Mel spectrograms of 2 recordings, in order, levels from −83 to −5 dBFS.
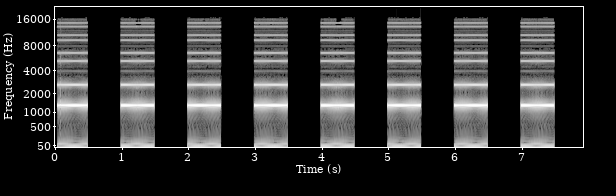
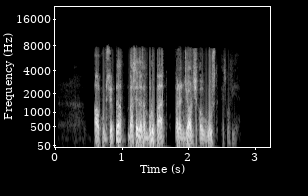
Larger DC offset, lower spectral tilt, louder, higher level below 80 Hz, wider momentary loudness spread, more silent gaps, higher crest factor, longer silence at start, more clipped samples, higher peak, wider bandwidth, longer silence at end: first, 8% vs under 0.1%; second, 0.5 dB/octave vs -5 dB/octave; first, -7 LUFS vs -18 LUFS; first, -30 dBFS vs -42 dBFS; about the same, 9 LU vs 8 LU; first, 0.48-0.97 s, 1.49-1.97 s, 2.50-2.97 s, 3.49-3.97 s, 4.49-4.97 s, 5.49-5.97 s, 6.49-6.97 s vs none; second, 10 dB vs 18 dB; second, 0 s vs 0.6 s; neither; about the same, 0 dBFS vs -2 dBFS; first, 17 kHz vs 8.2 kHz; second, 0.4 s vs 0.85 s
